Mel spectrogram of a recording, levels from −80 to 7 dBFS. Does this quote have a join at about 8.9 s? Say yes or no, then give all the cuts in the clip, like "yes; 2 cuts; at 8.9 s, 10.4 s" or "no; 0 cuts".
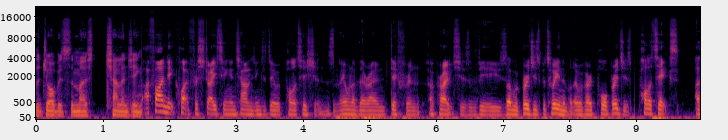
yes; 4 cuts; at 1.6 s, 4.4 s, 7.0 s, 8.9 s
